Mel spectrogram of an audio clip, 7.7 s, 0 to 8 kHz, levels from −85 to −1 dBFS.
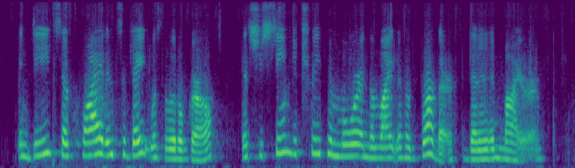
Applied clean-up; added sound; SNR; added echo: neural separator model SepFormer DNS4.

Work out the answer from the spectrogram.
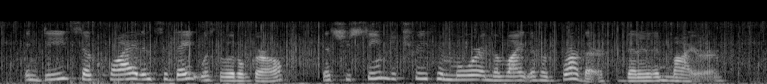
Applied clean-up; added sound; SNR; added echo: none; Rain; 16 dB; reverberation time 0.5 s.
